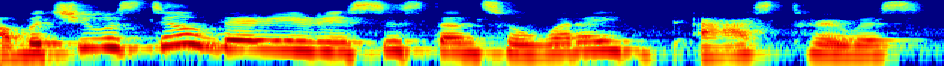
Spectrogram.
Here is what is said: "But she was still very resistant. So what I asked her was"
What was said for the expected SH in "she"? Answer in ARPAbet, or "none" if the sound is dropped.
SH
